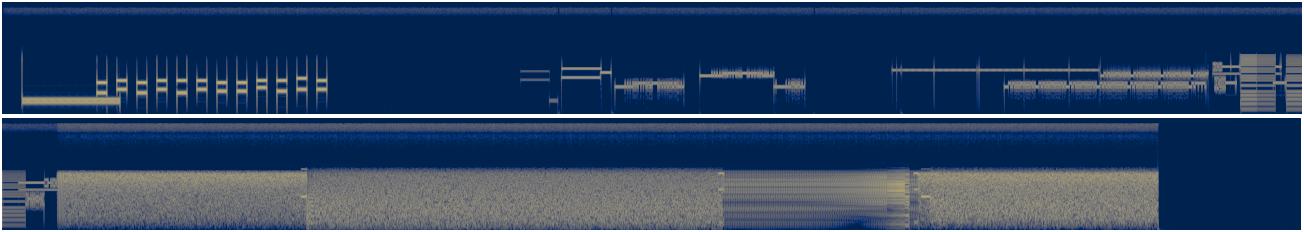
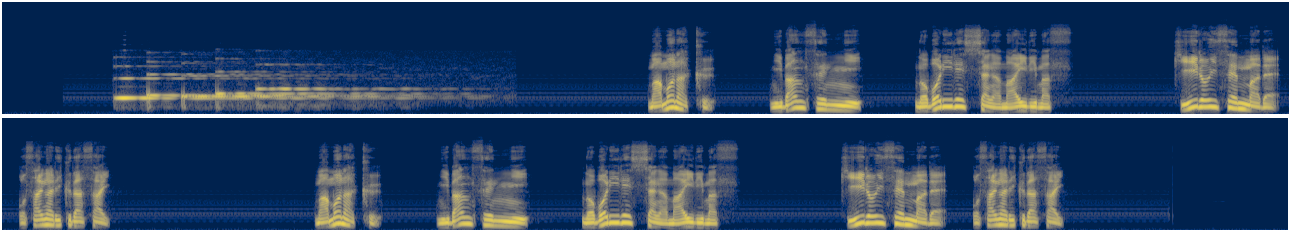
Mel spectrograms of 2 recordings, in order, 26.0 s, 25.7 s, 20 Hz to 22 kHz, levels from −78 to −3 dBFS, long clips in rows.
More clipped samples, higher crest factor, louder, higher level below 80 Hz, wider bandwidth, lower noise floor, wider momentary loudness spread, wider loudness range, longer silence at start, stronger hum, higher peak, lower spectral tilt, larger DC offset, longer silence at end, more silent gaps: neither; about the same, 16 dB vs 18 dB; second, -25 LUFS vs -16 LUFS; about the same, -70 dBFS vs -70 dBFS; first, 19 kHz vs 10 kHz; first, -84 dBFS vs -78 dBFS; about the same, 14 LU vs 16 LU; first, 13 LU vs 6 LU; second, 0.2 s vs 1.1 s; neither; second, -10 dBFS vs 0 dBFS; second, -3 dB/octave vs -5.5 dB/octave; neither; second, 1.45 s vs 2.25 s; neither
